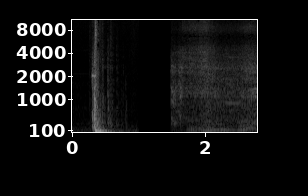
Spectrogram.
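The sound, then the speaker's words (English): A car pulling away: a single heavy thump, then a brief silence, then a steady, low engine drone that holds at a moderate level until the end. “As he drove away”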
